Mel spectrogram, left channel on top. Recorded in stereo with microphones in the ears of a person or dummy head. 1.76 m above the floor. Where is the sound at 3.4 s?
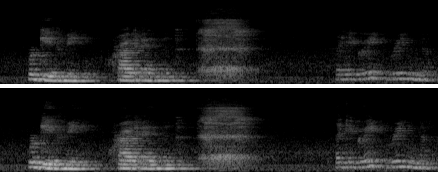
45° right (ahead or behind), 1.4 m.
